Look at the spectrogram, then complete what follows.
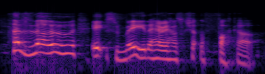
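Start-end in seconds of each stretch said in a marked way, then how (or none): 0.2-2.4 excited, drawn-out, high voice full of excitement. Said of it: "Full of excitement".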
